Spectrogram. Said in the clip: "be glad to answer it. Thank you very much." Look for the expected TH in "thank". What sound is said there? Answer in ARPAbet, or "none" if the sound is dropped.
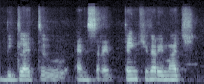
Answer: T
